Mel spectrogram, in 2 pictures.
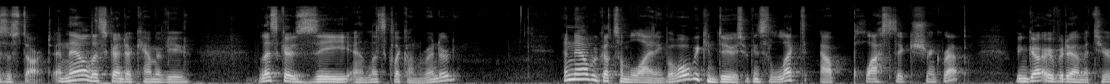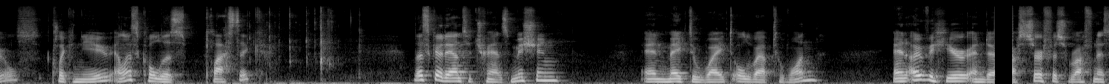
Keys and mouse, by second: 0.6 KP_0, 1.4 ctrl+s, 2.5 z, 7.4 click, 10.3 click, 12.0-13.9 drag, 15.5 click, 17.5 click, 21.8-22.1 drag.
